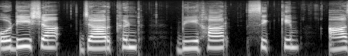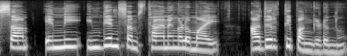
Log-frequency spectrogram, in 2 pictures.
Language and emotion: Malayalam, neutral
